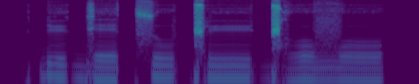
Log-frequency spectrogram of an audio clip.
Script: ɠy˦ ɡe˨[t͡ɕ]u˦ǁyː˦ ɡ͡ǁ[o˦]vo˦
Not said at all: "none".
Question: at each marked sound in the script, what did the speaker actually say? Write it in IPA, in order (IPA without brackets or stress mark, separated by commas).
t͡s, o˦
